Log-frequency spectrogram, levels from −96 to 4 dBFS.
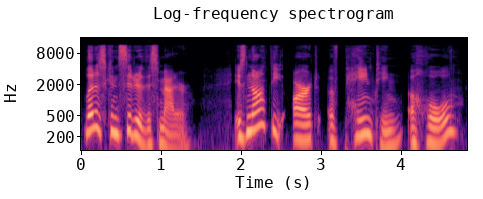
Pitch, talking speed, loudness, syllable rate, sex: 190 Hz, 160 wpm, -19 LUFS, 4.6 syllables/s, male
